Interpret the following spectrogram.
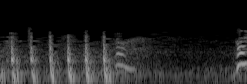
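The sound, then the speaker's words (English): A quick run of six sharp, evenly spaced, loud knocks on a front door by a Coast Guard officer in the morning, followed by a brief vocal sound and a short pause. “Who's there? Front door. Who's there? Who is it?”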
